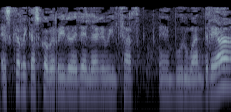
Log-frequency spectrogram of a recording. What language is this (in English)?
Basque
